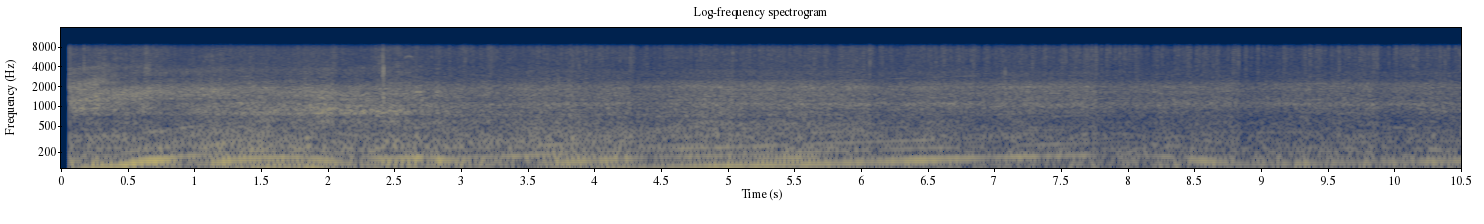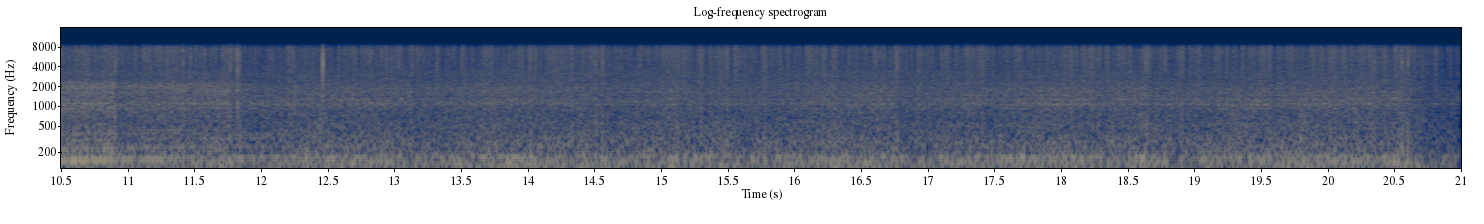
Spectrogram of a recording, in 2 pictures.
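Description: Subaru Impreza 2.5RS's flat-four engine heard from inside the cabin, accelerating through the gears. Its note climbs and drops back at each shift over roughly the first ten seconds, then settles into steady running with a low road rumble.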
